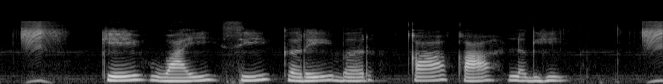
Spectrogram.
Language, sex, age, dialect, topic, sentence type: Chhattisgarhi, female, 25-30, Western/Budati/Khatahi, banking, question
